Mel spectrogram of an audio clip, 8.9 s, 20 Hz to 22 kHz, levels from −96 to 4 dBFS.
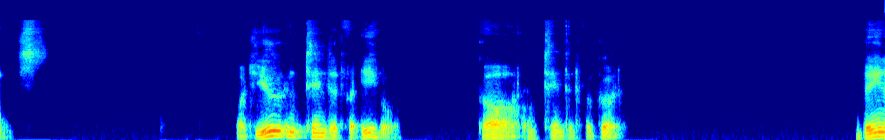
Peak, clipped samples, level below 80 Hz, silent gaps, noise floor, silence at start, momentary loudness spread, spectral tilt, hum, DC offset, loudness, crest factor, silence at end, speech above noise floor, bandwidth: -12 dBFS; under 0.1%; -54 dBFS; none; -88 dBFS; 0 s; 21 LU; -8 dB/octave; none; under 0.1%; -30 LUFS; 20 dB; 0 s; 60 dB; 12 kHz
